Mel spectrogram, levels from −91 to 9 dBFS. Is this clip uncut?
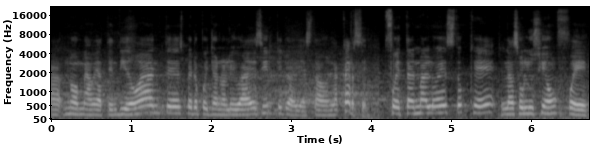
no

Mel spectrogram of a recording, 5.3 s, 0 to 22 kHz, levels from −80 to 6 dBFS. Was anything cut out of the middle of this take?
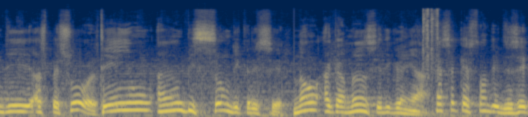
yes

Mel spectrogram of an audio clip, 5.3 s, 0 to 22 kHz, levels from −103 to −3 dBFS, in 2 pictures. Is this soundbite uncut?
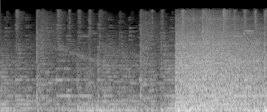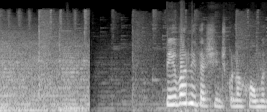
yes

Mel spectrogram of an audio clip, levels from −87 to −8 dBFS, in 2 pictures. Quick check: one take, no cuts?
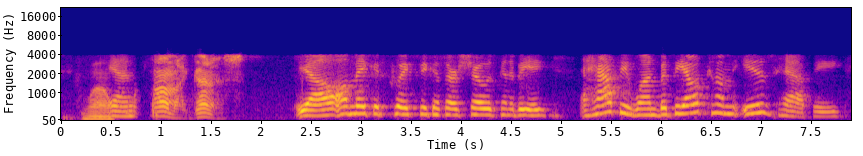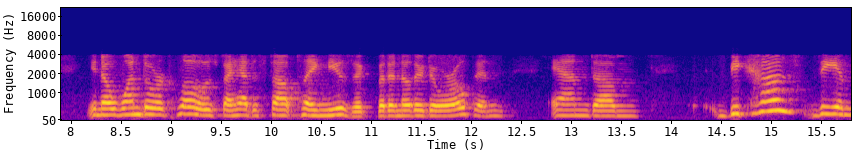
yes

